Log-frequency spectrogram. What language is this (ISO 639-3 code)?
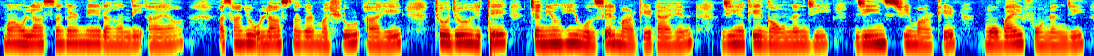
snd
